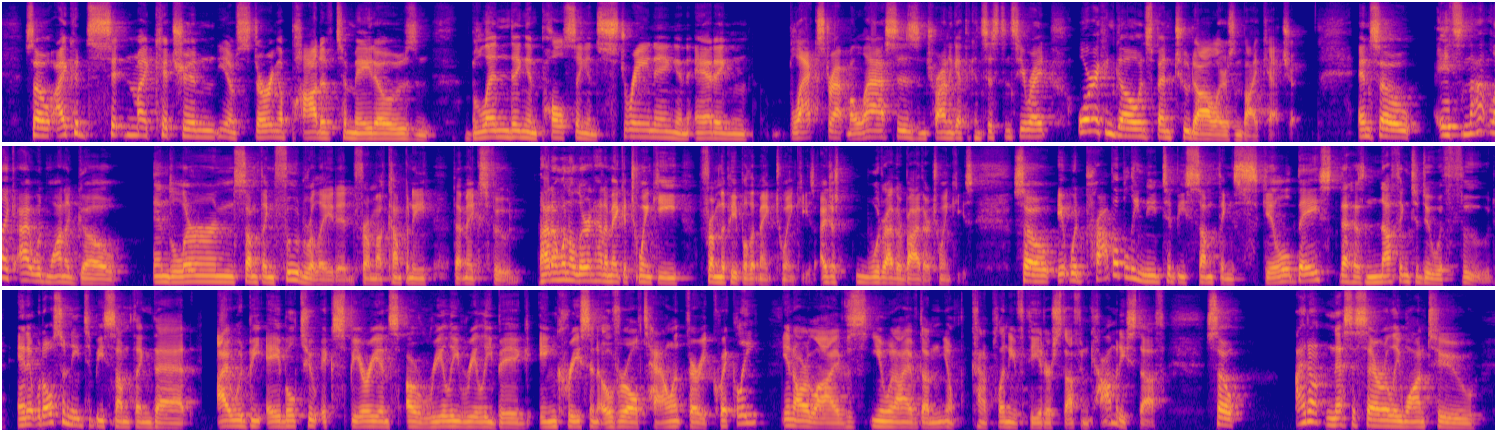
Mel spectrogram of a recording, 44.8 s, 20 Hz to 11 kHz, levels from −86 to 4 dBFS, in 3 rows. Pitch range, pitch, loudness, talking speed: 115-160 Hz, 130 Hz, -18 LUFS, 205 wpm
